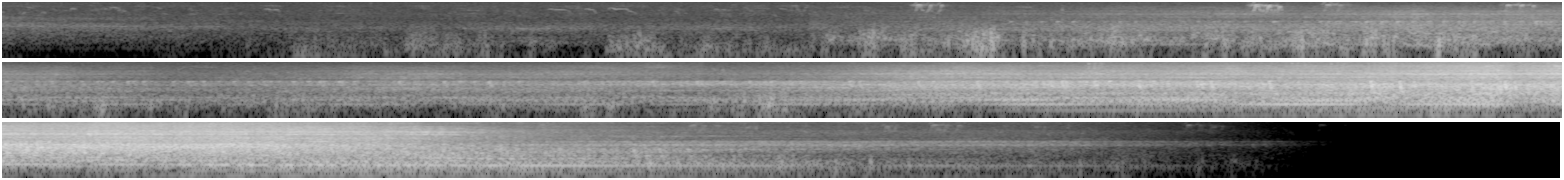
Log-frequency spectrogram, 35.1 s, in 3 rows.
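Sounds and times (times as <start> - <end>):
railcar diesel engine: 1.8 - 33.0
rush of wheels on rail: 4.7 - 32.5.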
